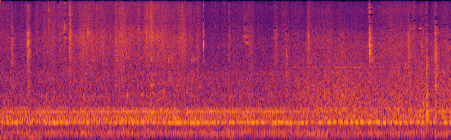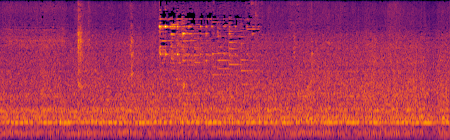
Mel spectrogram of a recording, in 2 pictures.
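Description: A train hums and rumbles steadily as it rides along the track.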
